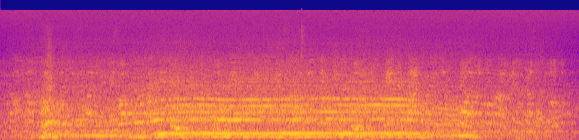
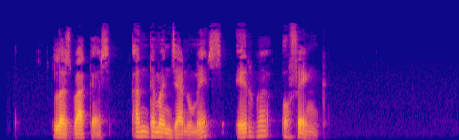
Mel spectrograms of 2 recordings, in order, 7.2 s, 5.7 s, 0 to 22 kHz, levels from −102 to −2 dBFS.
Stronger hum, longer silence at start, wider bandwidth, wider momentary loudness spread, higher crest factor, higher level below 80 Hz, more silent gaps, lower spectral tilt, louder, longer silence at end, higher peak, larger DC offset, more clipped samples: neither; second, 0 s vs 0.7 s; first, 16 kHz vs 11 kHz; second, 10 LU vs 13 LU; second, 14 dB vs 22 dB; first, -40 dBFS vs -64 dBFS; neither; first, -7 dB/octave vs -5 dB/octave; first, -17 LUFS vs -27 LUFS; second, 0 s vs 1.8 s; first, -2 dBFS vs -6 dBFS; first, 0.4% vs under 0.1%; neither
